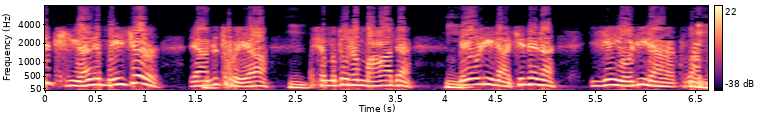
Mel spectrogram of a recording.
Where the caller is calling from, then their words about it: Beijing, China; 我是北京的学员。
